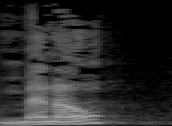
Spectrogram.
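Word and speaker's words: meno (μένω): I believe it's pronounced, the word is pronounced meno.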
